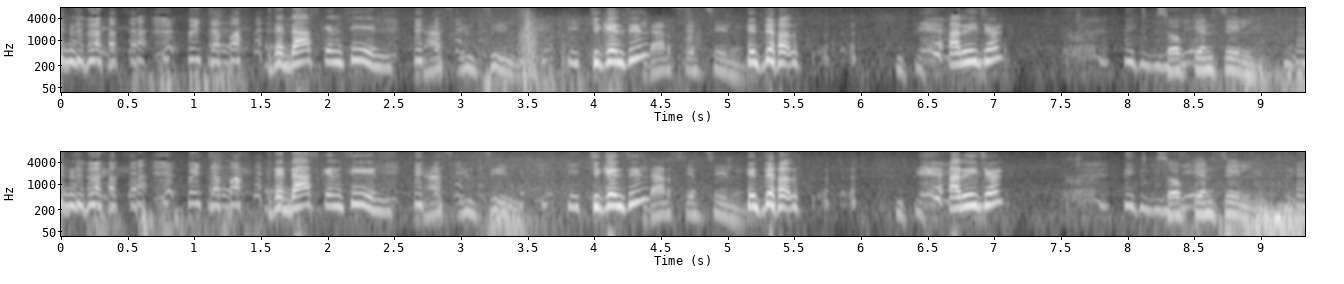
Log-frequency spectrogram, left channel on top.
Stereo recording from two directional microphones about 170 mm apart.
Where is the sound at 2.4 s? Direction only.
75° right (ahead or behind).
